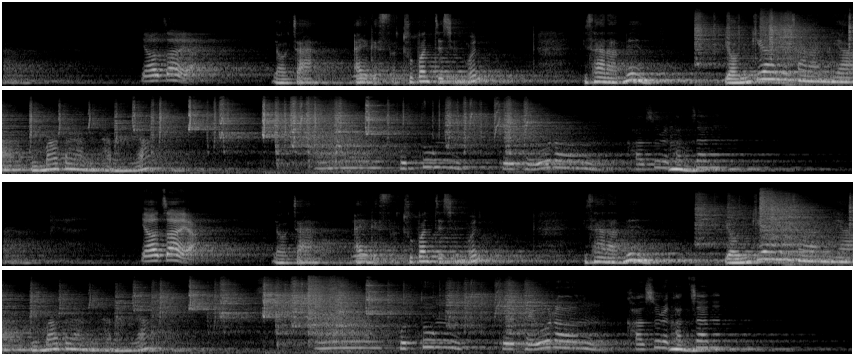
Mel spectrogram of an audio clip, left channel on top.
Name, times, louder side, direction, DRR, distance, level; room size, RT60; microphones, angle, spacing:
voice 1, 1.4-2.0 3.5-3.9 11.0-11.3 11.6-13.1 13.5-15.7, right 3 dB, 50° right, 10 dB, 0.5 m, -32 dB
voice 2, 2.7-3.2 3.5-4.8 5.4-6.5 7.2-10.0 15.2-15.5, left 1 dB, 25° left, 7 dB, 0.7 m, -26 dB
sound 1, 6.9-8.1 8.4-10.8 11.1-13.9, left 3 dB, 80° left, 2.4 m, -32 dB
sound 2, 7.6-8.8 9.3-9.4 11.6-12.2, right 4 dB, 25° right, 0.9 m, -37 dB
14.0 x 8.9 x 6.4 m, 2.8 s
head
